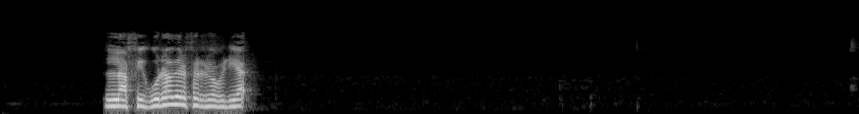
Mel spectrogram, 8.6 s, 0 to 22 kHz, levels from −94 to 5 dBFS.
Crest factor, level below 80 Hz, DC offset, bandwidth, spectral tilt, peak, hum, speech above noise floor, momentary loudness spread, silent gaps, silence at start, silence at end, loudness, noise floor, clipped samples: 20 dB; -64 dBFS; under 0.1%; 7.4 kHz; -8 dB/octave; -2 dBFS; 50 Hz at -55 dBFS; 69 dB; 8 LU; none; 1.05 s; 6.15 s; -17 LUFS; -85 dBFS; under 0.1%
